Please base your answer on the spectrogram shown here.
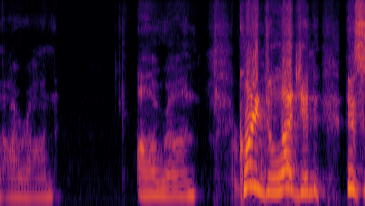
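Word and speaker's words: Arran: the island of rothin or Ain Iran not Iran Aon Aon according to Legend This is where he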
